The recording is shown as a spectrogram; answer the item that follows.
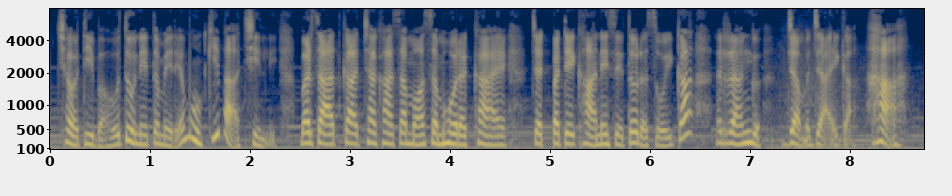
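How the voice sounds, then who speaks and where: A woman's voice: medium pitch, measured pace, darkish tone, faint music behind, lightly acted. A woman voicing a middle-aged, food-loving mother-in-law in a family cartoon, chatty and full of instructions. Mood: eager ordering.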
